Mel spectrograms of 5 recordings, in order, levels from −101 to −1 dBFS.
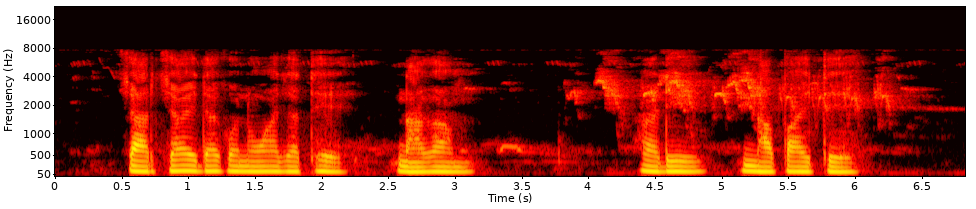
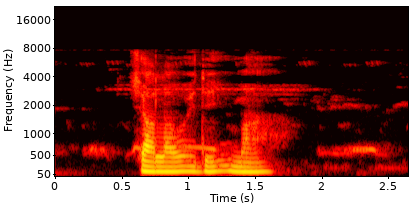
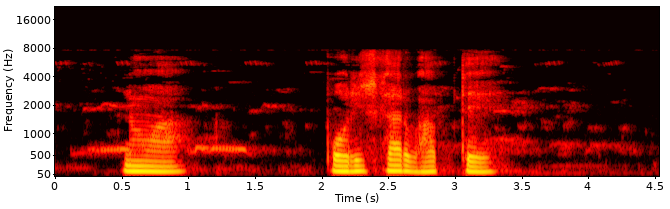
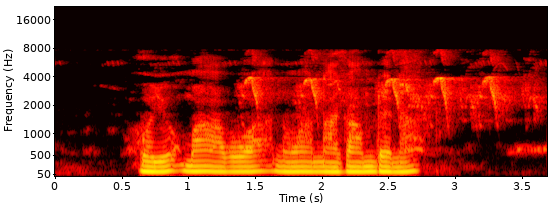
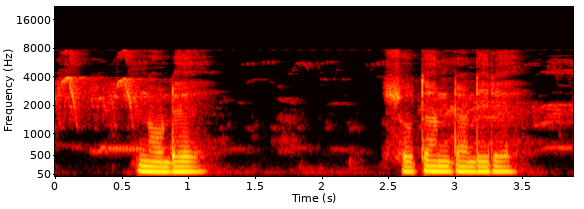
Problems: none marked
